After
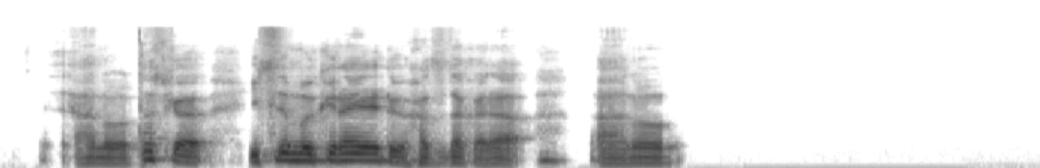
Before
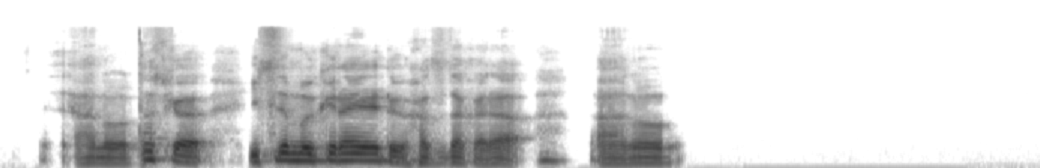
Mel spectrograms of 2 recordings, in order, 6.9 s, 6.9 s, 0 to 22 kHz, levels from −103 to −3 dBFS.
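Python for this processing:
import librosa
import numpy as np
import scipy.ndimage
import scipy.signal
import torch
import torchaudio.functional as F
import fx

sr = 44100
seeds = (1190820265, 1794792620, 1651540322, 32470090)

y = fx.notch(x, sr, hz=420.0, q=14.0)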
